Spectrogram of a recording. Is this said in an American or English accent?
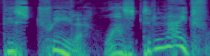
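English. It is said in a put-on English accent.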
